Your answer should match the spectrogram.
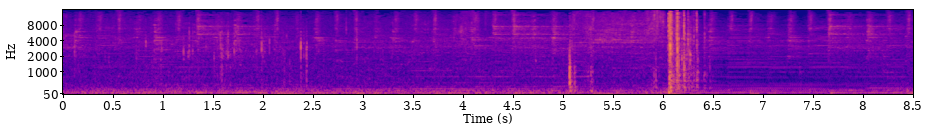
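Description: Background music, with a sharp knock about five seconds in and a louder knock about a second later.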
